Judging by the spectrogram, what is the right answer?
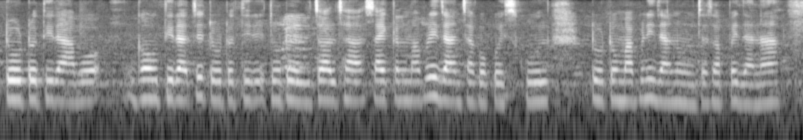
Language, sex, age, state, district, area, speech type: Nepali, female, 18-30, West Bengal, Alipurduar, urban, spontaneous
